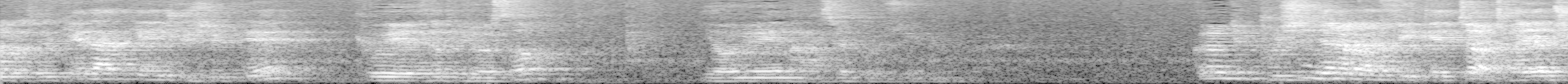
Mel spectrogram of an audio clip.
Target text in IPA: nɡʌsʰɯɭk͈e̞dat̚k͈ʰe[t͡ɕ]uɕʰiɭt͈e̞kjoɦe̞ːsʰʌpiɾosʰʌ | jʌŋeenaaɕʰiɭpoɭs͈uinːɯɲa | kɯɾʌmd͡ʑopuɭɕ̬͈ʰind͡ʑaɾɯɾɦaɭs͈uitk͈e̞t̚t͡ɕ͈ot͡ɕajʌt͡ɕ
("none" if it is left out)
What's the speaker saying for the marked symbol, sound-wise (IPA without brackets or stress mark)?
t͡ɕ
